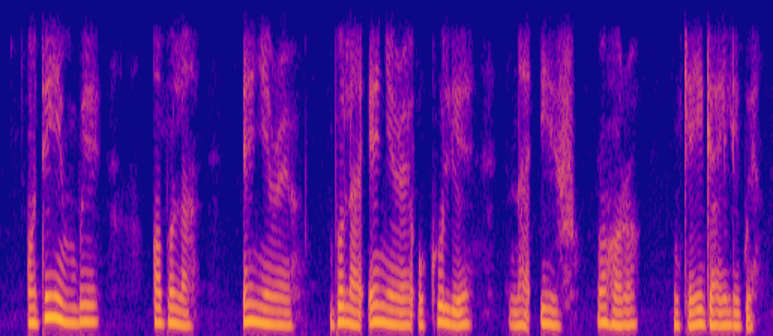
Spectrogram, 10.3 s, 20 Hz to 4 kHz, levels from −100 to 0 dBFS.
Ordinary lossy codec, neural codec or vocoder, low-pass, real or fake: Opus, 64 kbps; none; 3.6 kHz; real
